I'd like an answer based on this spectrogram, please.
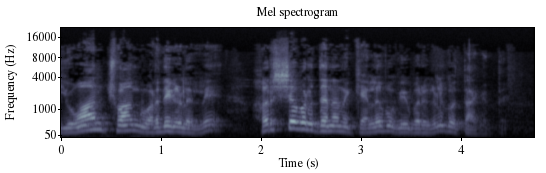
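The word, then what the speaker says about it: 玄奘: Hiuen Tsang ಅಂತ ಹಿಂದೆ ಹೇಳ್ತಾ ಇದ್ದರು, ಸರಿಯಾದ ಉಚ್ಚಾರಣೆ ಯುವಾನ್ ಚ್ವಾಂಗ್ ಅಂತ.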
